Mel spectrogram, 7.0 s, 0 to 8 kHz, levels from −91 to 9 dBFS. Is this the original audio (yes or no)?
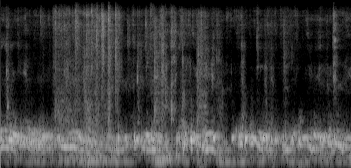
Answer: no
